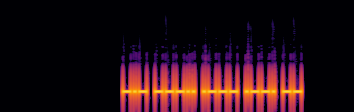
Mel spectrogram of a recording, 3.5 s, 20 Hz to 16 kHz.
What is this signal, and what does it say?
Morse code, heard as a keyed tone, about 44 wpm, 700 Hz. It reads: K8JPM
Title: Call Signs Repeated 3x - 45wpm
